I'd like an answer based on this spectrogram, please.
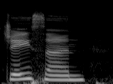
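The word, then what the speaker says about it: Jaesun: he was korean because his name is spelled j-a-e-s-u-n yeah because he would order food admission and then he showed up and he was a white person and i was like why is your name on it's like oh no it's jason wait what so he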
